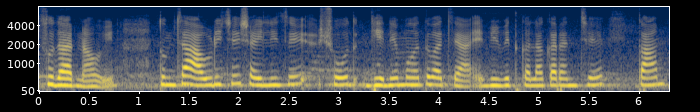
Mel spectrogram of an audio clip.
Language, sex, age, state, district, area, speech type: Marathi, female, 18-30, Maharashtra, Bhandara, rural, spontaneous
